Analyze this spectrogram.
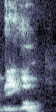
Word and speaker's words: Beagle: my real name is beagle it's pronounced like the dog if you need to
